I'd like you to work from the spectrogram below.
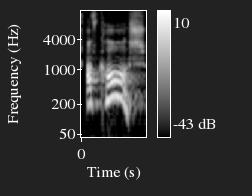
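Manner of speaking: high, bright offhand agreement; cheery Grandad Dog. Acted. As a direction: toss it off gladly.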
